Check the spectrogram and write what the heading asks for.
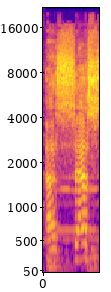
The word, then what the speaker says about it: assess: stop stop what it's assess the window not ass is the window you put the wrong emphasis on the wrong syllable and so you can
